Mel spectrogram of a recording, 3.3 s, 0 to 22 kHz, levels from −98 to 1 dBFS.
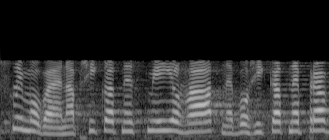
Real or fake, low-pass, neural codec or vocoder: real; 3.6 kHz; none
